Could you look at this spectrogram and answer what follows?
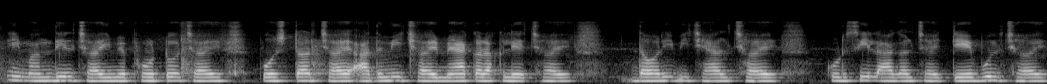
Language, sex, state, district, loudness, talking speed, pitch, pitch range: Maithili, male, Bihar, Samastipur, -18 LUFS, 130 wpm, 165 Hz, 160-170 Hz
